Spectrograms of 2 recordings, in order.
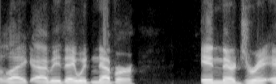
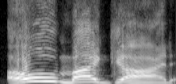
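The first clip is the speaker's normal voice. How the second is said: very slow, higher, louder stunned oh my God; shocked oh my God; 10 semitones higher, 6 dB louder, much slower than usual. Retold or imitated. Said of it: "I was like".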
